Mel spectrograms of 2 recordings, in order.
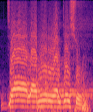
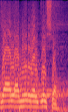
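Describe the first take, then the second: First: The last word ends with a 'u' vowel. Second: The last word ends with an 'a' vowel. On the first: The leader and the army came. "ganti syanya menjadi syu" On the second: The leader came together with the army. "yang asalnya dibaca fathah"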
